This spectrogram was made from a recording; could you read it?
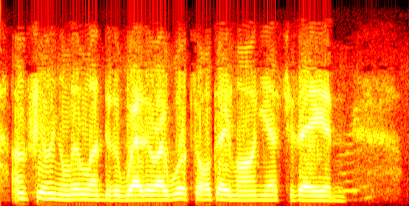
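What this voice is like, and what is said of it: Sore-throated voice. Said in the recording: “I've got a sore throat.”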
